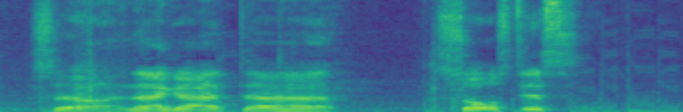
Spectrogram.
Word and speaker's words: Solstice: So, and then I got Solstice, like I showed you before. When I was a kid, I used to pronounce it Saloust.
